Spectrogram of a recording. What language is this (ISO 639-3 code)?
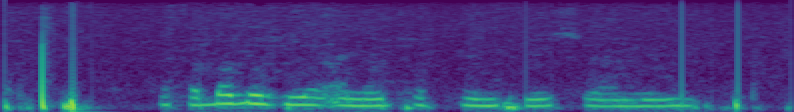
swa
